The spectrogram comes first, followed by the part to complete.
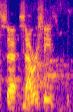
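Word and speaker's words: cerasee: It's called sour seed. That's how you pronounce it, but it's spelled like Sarah C with a C.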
